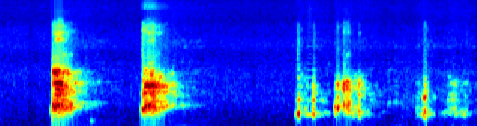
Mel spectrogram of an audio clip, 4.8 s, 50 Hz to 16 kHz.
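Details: Continued background barking from a dog during an online lesson on 7 April 2021: two loud barks about a second apart, followed by softer, choppy yips and short barks.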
